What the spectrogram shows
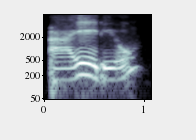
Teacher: la A y la E se separan, la E y la O se separan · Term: hiato simple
